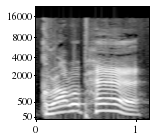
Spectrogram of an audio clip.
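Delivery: blustery mock preacher, high and drawn out; Rodney Howard-Browne. Host mimicking the pastor's catchphrase, mock blustery. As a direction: puff it up as a blustering pastor impression. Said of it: "But this fucking blustery".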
